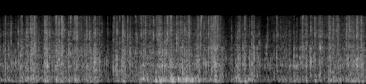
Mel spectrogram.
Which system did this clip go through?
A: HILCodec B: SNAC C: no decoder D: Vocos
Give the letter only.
C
